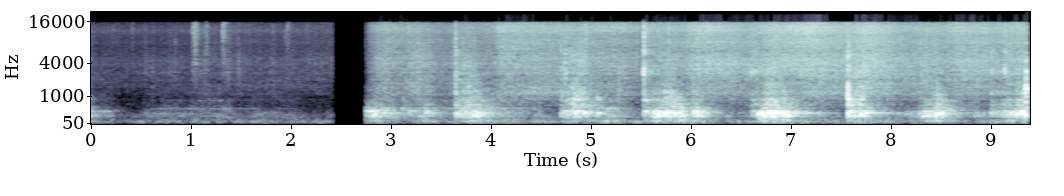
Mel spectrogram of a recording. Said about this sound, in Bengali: চাল আর ডালটাকে আবার ভালো করে ভেজে নেব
